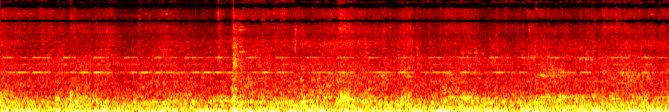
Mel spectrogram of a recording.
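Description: Freight train cars rolling through a grade crossing: a steady low rumble and rattle of wheels on rail, with one sharper clack about three seconds in. Over it the crossing's warning bell rings continuously.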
